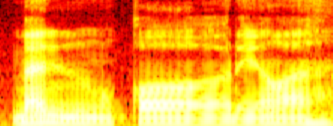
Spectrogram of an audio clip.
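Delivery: ما القارعة chanted slowly, stress on ما; recited Quran phrase. Shown as a demonstration. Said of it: "Quran recitation demo". (تلاوت آهسته با تأکید بر ما)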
